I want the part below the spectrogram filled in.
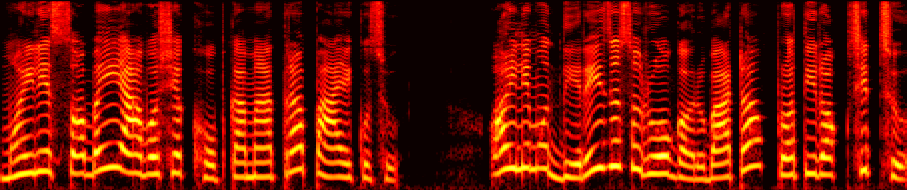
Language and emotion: Nepali, happy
